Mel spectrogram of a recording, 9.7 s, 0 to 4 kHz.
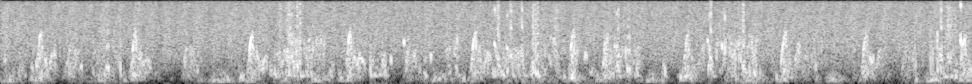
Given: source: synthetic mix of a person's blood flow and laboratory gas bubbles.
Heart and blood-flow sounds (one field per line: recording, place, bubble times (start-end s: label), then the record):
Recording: Doppler ultrasound of blood flow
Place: precordium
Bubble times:
0.03-0.27 s: bubbles
0.31-0.41 s: bubbles
0.66-0.76 s: bubbles
0.90-1.26 s: bubbles
2.58-3.35 s: bubbles
3.67-3.95 s: bubbles
4.00-4.11 s: bubbles
4.22-4.63 s: bubbles
4.81-5.67 s: bubbles
5.81-6.42 s: bubbles
6.61-6.71 s: bubbles
7.04-7.67 s: bubbles
9.27-9.73 s: bubbles
From the record:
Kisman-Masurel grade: 332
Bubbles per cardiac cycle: rolling drumbeat, 9 or more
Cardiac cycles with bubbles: 50 to 99%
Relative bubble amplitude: moderate (0.250 to 0.450)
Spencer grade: 3 (all of the cardiac periods contain showers or single bubble signals, but not dominating or overriding the cardiac motion signals)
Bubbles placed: only in the low amplitude regions of the cardiac cycle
